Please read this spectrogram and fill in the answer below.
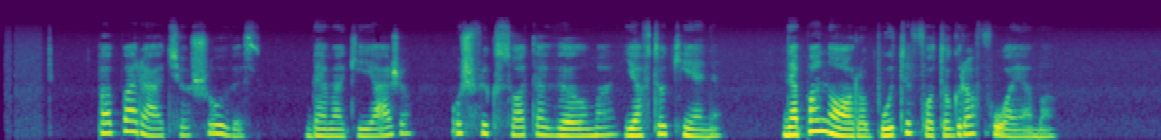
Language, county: Lithuanian, Vilnius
